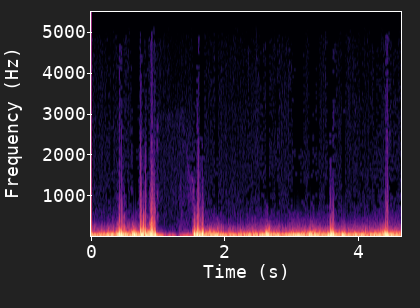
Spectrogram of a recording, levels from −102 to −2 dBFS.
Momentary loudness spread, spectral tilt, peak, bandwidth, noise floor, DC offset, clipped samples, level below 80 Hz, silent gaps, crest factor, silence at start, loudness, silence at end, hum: 15 LU; -13 dB/octave; 0 dBFS; 0.8 kHz; -39 dBFS; under 0.1%; under 0.1%; -16 dBFS; none; 14 dB; 0 s; -22 LUFS; 0 s; none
